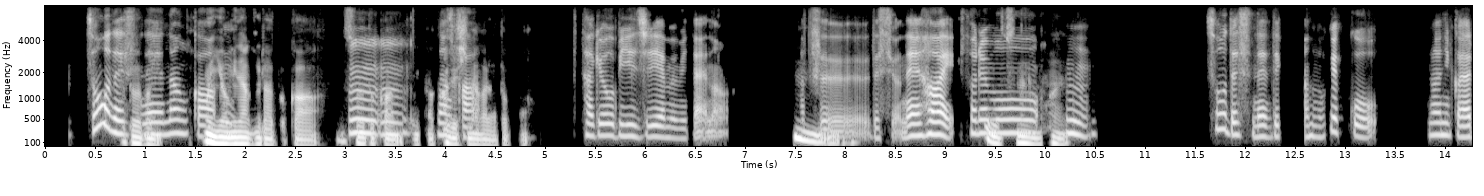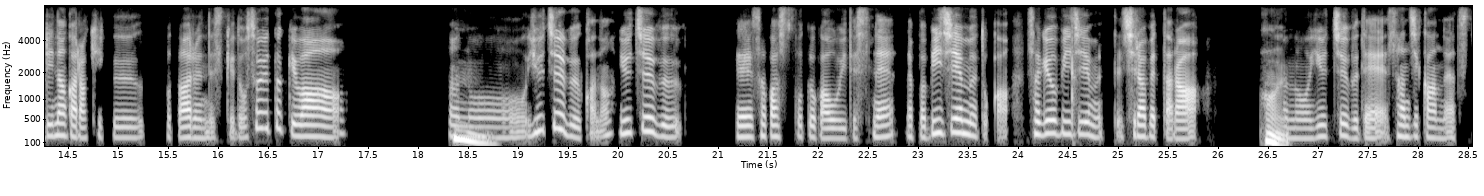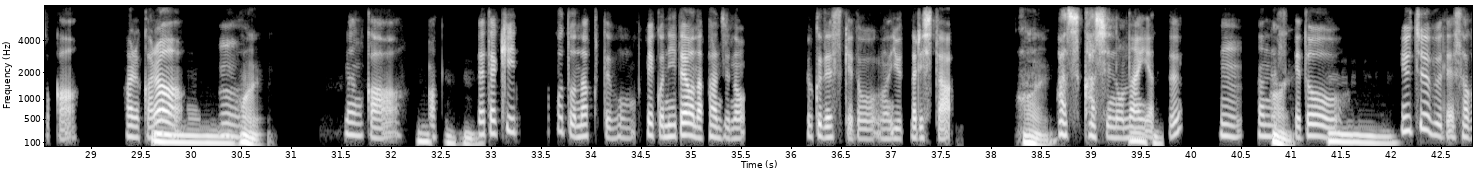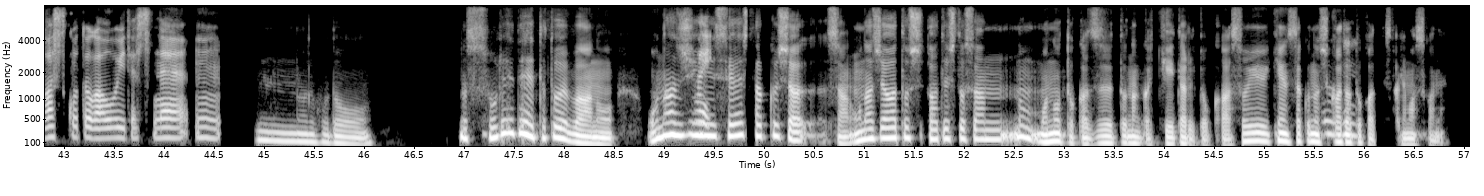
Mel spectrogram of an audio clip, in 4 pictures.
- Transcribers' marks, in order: tapping; other background noise
- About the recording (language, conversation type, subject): Japanese, podcast, 普段、新曲はどこで見つけますか？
